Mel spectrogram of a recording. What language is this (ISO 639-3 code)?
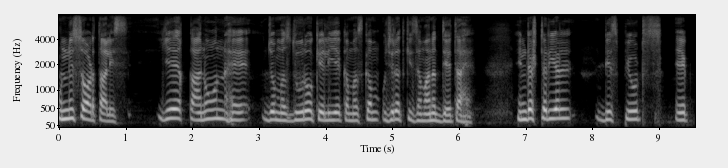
urd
